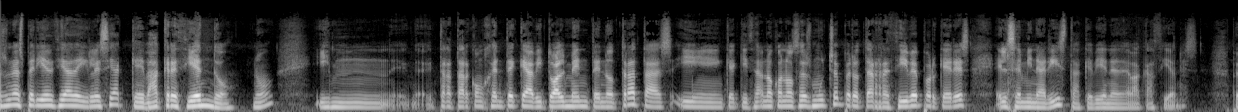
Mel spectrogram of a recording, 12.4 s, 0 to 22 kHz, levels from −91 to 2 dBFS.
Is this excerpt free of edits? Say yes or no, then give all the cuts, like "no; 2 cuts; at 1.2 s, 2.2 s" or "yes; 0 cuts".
no; 1 cut; at 1.2 s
